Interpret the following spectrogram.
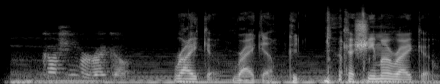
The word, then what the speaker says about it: Kashima Reiko: Pronunciation. Kashima Reiko. Raiko. Good. Kashima Raiko. Kashima Raiko.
